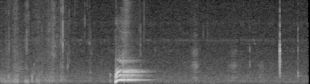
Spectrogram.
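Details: House dog barking during a bark war with its owner, reacting to the camera: one loud, sharp, ringing bark after a stretch of quiet room noise, with a brief knock afterwards.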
